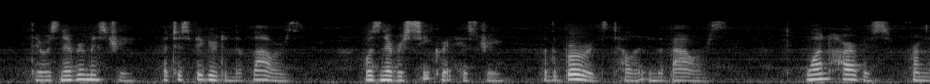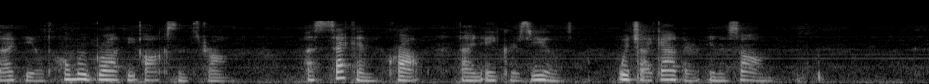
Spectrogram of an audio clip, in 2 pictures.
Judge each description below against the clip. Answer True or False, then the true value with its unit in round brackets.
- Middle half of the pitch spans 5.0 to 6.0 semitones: False (3.7 semitones)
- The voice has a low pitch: False (195 Hz)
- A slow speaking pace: True (115 wpm)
